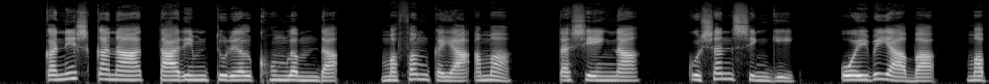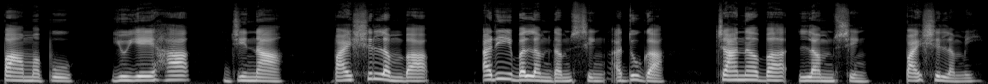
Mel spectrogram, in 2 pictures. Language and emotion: Manipuri, neutral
